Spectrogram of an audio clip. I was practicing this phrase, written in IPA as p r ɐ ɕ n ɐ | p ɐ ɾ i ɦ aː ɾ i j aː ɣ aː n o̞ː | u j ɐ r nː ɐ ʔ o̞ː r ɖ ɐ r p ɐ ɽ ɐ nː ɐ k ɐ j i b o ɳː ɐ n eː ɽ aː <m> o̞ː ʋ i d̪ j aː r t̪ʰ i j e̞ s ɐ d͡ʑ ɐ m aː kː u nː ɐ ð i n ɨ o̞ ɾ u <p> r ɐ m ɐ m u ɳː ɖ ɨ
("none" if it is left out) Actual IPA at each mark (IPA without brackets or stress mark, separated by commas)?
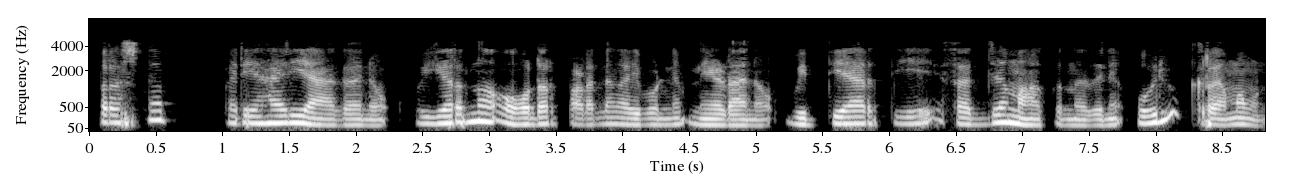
n, k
